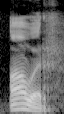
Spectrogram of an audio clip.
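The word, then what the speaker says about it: hour: इसी तरीके से देखा जाए हमारे पास रूल नंबर 8 है, अगर किसी लफ्ज़ में एच के बाद यू ओ यू आता है तो एच हमेशा साइलेंट हो जाता है।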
